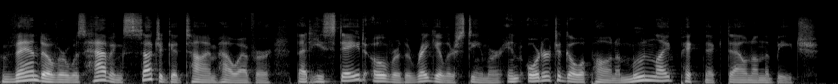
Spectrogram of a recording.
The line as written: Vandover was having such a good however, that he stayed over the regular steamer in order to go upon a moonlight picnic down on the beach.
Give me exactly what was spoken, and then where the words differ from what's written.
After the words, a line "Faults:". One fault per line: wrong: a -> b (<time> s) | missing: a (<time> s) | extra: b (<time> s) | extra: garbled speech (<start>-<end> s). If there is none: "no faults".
Vandover was having such a good time, however, that he stayed over the regular steamer in order to go upon a moonlight picnic down on the beach.
Faults:
extra: time (1.8 s)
